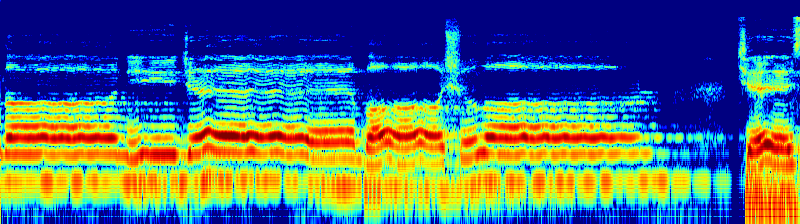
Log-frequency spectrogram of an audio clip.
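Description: Male voice singing a Turkish ilahi without instruments, drawing out long melismatic notes with wavering ornamental turns over a steady low vocal drone. The line fades away about seven seconds in, and the next phrase comes in loudly just before the end.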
